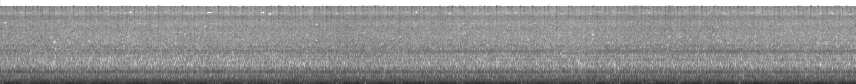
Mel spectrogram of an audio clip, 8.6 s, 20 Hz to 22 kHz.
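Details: 1991 Ford Econoline E350 dual-tank van idling right after an in-place repair of a fuel tank selector valve stuck on the rear tank, with tanks switched back and forth: smooth, even low rumble with a steady beat, no misses, knocks or ticks; healthy idle.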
